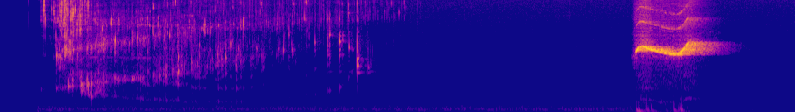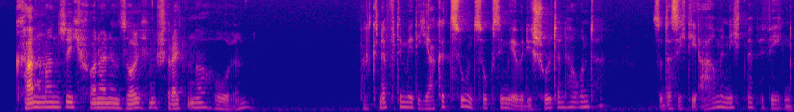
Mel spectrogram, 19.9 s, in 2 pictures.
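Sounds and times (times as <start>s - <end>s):
water poured into a glass for an accused man during an interrogation: 0.5s - 5.1s
speech: 10.2s - 13.2s, 14.5s - 19.8s.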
